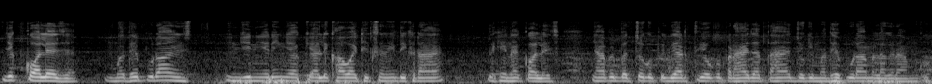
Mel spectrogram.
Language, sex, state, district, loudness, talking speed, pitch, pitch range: Hindi, male, Bihar, Madhepura, -24 LUFS, 230 wpm, 155 Hz, 150-165 Hz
